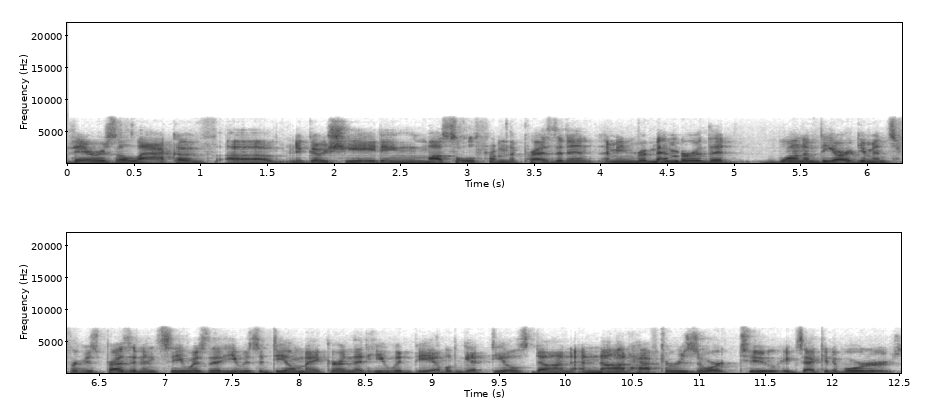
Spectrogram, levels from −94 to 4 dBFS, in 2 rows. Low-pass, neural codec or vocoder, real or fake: 7.2 kHz; codec, 16 kHz, 16 kbps, FreqCodec, smaller model; fake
